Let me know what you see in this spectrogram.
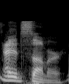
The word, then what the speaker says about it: Midsommar: I don't know if it's Midsommar.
